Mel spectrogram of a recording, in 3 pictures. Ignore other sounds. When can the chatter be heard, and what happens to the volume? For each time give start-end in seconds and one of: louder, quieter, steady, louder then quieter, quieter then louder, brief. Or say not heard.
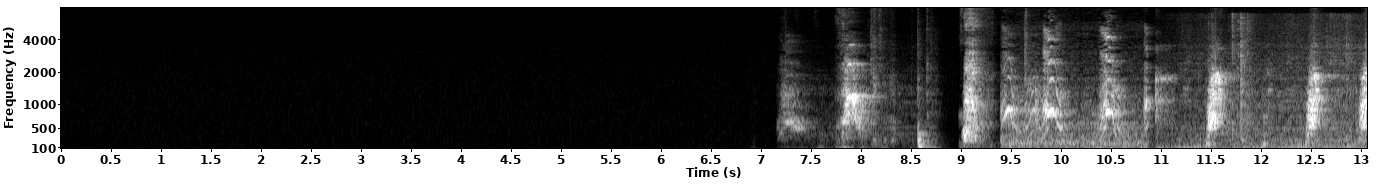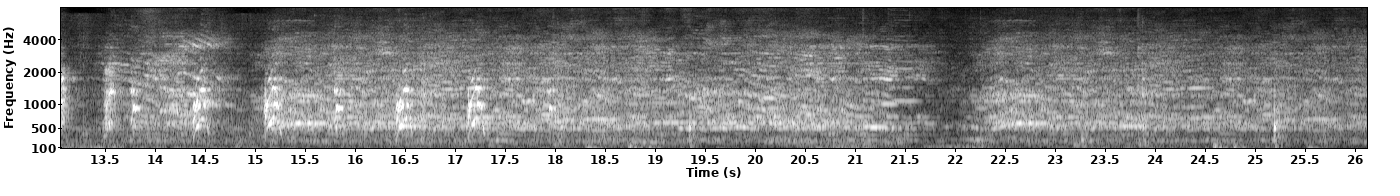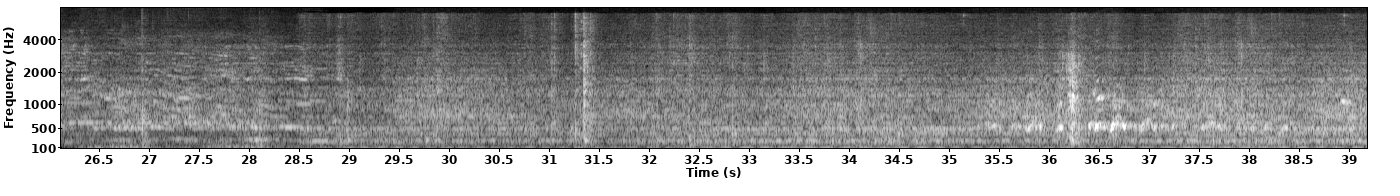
13.4-39.1 quieter.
